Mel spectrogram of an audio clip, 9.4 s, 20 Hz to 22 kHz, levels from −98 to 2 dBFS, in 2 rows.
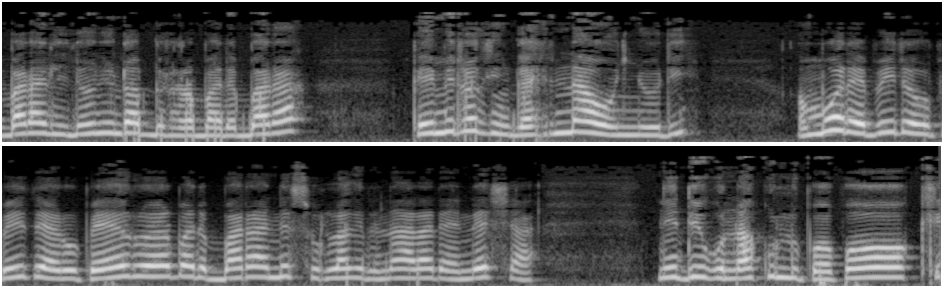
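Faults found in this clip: MP2 compression throughout the speech, likely a low-rate MPEG Layer II encode, consistent with around 80 kbps. Starved sub-bands drop out and flicker, and the remaining bands are coarsely quantised. The result is dull, with a plainly audible gurgling, granular edge.

DAB burbling at 0.63–1.35 s, 2.29–2.74 s, 4.62–4.70 s, 6.42–6.80 s and 8.38–8.52 s. Residual bit errors, a fraction of a percent, slip past error correction into the MP2 frames. Corrupted samples put short blips of noise in single sub-bands and corrupted scale factors make sub-bands jump in level, causing burbling over the speech.

De-emphasis applied wrongly, 4.05–7.40 s. A treble-cut stage is active on audio carrying no pre-emphasis, or the cut is doubled, giving a smooth downward slope about 11 dB lower at 10 kHz than at 1 kHz. The speech turns muffled and dull for that stretch.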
